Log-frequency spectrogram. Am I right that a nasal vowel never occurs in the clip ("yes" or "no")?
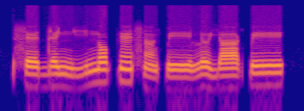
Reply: no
